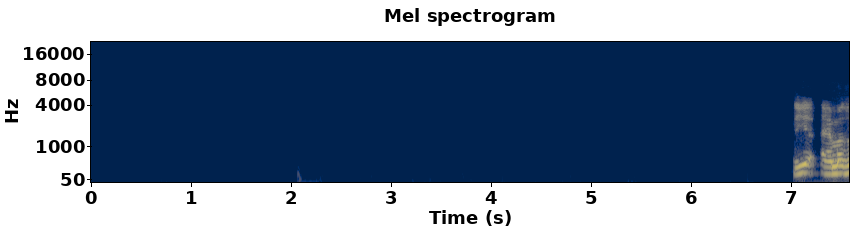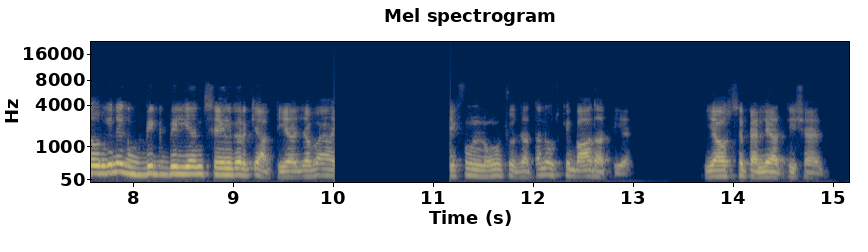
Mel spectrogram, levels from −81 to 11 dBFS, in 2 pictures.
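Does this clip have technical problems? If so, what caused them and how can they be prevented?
Yes. A rebuffering stall silences the speech from 10.01 to 11.17 s. Playback outran the download, paused, then resumed exactly where it stopped, adding 1.16 s. A larger startup buffer or adaptive bitrate would prevent this.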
